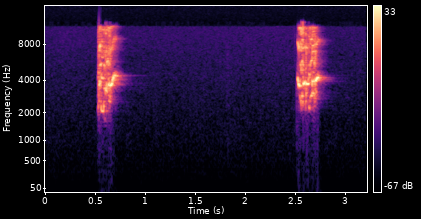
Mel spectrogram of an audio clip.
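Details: Rosy-faced lovebirds, a pair of caged pets bunched at an entrance, give two abrasive, buzzing screeches spaced two seconds apart, otherwise quiet.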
